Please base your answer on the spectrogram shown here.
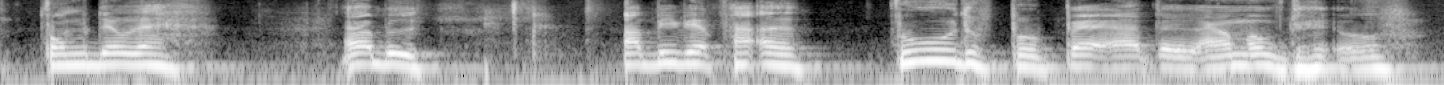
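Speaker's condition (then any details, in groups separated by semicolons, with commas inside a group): Cerebral palsy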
